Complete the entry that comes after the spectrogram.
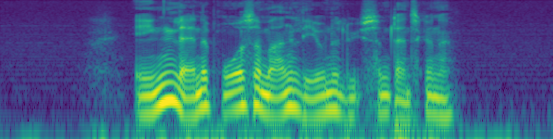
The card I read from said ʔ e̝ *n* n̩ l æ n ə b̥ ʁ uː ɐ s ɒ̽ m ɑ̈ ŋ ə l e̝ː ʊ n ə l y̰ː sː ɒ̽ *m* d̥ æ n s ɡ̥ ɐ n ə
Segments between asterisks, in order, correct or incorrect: incorrect: ŋ, correct

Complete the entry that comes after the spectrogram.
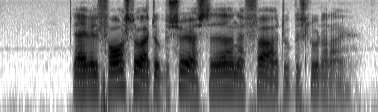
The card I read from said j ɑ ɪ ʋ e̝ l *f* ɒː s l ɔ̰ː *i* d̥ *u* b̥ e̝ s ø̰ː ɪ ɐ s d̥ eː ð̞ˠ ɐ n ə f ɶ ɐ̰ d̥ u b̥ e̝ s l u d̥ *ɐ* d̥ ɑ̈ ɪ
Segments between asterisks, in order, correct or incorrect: correct, incorrect: æ, correct, correct

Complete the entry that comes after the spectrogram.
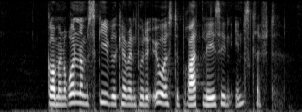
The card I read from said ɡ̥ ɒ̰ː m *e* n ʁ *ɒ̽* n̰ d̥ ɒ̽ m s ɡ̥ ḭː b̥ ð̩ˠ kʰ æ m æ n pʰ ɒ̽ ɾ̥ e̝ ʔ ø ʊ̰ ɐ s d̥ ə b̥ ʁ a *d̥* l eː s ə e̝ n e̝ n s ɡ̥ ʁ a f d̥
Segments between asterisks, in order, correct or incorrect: incorrect: æ, incorrect: ɔ̽, correct

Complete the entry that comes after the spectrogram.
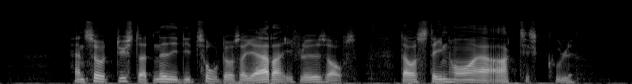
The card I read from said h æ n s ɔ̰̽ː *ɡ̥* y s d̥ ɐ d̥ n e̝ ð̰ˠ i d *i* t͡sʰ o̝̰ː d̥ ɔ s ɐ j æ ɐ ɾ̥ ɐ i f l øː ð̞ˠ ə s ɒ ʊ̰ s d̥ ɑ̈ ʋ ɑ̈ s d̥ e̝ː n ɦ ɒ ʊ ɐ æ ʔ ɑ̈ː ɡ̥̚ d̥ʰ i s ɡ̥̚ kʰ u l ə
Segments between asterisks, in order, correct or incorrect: incorrect: d̥, correct

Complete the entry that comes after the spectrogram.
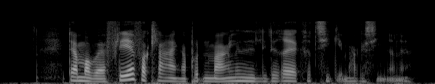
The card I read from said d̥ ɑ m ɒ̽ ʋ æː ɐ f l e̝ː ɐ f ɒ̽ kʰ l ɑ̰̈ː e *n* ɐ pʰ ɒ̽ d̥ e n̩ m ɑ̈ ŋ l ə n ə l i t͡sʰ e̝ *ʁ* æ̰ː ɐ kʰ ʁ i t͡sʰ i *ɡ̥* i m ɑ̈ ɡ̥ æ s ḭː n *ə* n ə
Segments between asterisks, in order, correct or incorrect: incorrect: ŋ, correct, correct, incorrect: ɐ

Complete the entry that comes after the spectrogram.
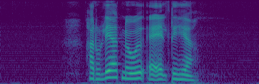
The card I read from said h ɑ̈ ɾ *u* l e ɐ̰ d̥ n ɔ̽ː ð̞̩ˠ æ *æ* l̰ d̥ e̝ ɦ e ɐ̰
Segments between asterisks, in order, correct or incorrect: correct, correct

